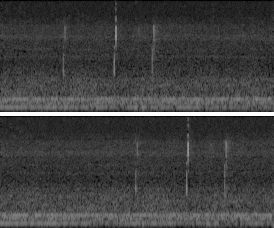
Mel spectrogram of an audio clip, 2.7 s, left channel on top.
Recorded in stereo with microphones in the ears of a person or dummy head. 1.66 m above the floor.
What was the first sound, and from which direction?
Only background noise.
